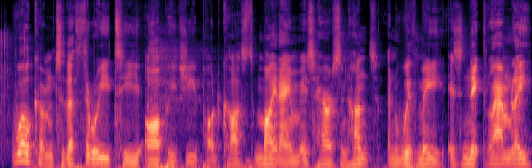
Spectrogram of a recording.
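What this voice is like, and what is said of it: Voice sounds a bit deep. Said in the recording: “my voice sounds a bit deep, it's because I was drinking last night”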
